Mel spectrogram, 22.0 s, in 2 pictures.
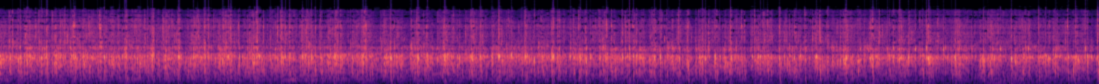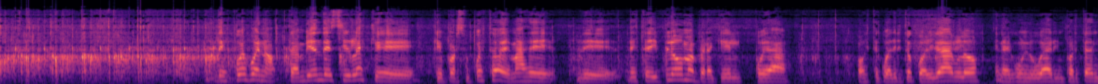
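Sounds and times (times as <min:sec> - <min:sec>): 
crowd applauding: 0:00.0 - 0:14.5
speech: 0:13.2 - 0:19.0, 0:19.6 - 0:21.9.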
